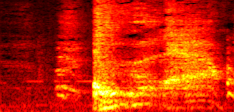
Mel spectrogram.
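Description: A woman coughing and clearing her throat hard, choking on a mouthful of dry cinnamon, with a sudden loud rasping burst about a second in.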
